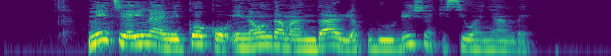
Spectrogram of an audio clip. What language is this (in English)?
Swahili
